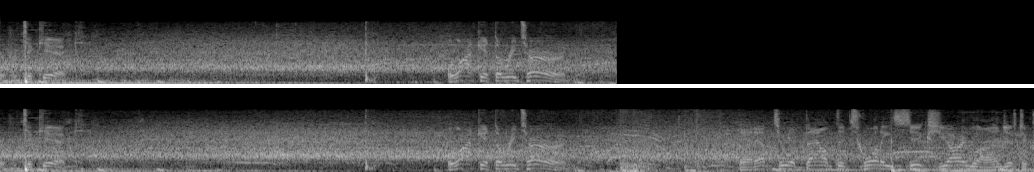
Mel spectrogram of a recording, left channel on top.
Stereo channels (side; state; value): left; drops out; at 6.2 s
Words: to kick. Lockett the return. And up to about the 26-yard line, just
